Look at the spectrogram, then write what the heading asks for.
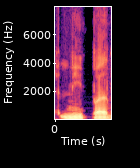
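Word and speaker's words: Dnieper: यहां पे D silent रहेगा। नीपर रिवर है यह।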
